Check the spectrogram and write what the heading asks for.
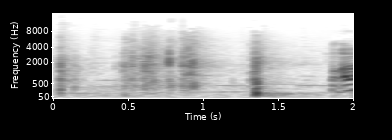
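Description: A short rustle and two sharp clicks from hands handling things while tidying up toys, with speech starting again near the end.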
